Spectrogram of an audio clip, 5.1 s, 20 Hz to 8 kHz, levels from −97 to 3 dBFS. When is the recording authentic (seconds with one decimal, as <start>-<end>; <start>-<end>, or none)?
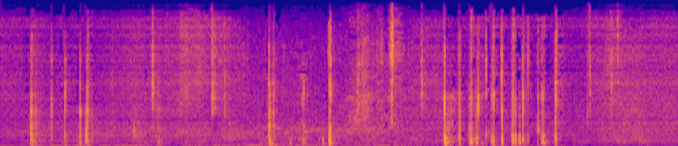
1.8-3.1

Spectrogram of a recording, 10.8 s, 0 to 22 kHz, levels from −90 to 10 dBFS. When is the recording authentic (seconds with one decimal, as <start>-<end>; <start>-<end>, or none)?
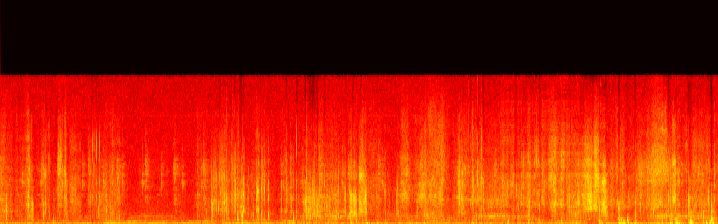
0.0-7.5; 9.1-10.8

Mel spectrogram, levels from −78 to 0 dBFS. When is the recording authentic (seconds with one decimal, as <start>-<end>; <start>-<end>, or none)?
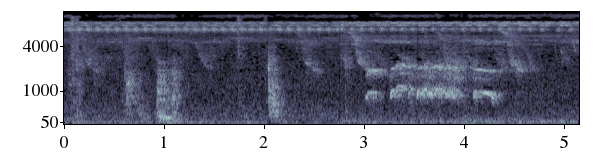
0.0-1.0; 4.1-5.2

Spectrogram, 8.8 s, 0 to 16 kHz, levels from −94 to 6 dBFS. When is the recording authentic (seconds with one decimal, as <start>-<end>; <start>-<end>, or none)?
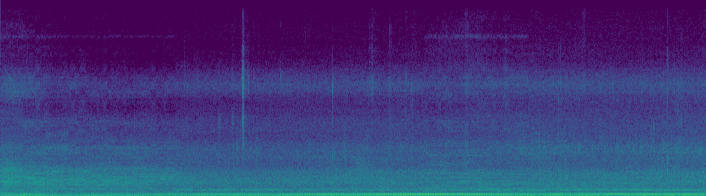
2.2-5.3; 6.6-8.8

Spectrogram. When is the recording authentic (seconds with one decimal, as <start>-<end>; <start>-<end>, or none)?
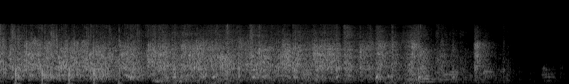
0.0-1.5; 4.2-5.7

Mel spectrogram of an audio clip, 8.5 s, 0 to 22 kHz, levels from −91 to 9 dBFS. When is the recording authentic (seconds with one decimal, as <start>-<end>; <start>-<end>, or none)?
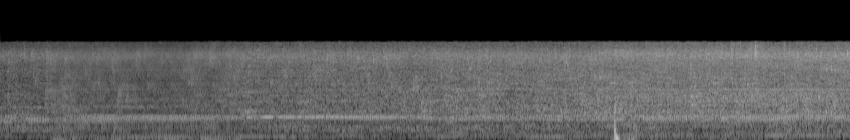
0.0-0.5; 2.4-8.5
